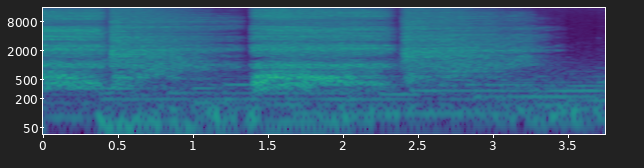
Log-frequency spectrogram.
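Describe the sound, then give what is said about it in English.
A person imitates heavy breathing up close: four loud, breathy exhales in a row, each a long airy rush that fades before a brief gap, with no talking. “All Val can hear is me breathing, like, heavy.”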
